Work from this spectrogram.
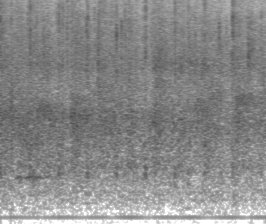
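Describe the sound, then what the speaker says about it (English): An audience claps steadily for the speakers and organisers at a Social Media Day event on the Gold Coast, a dense, sustained round of applause throughout with a low steady hum underneath and no voices. "can we just have a big round of applause for all the speakers, Media Junkies, for organising all of this."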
